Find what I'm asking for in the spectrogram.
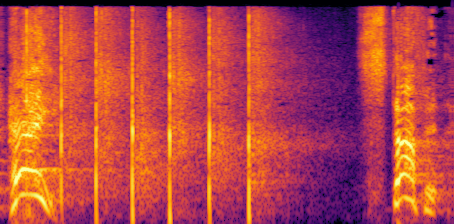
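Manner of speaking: high, loud "Hey, stop it", then a slow firm "Turn your focus"; firm call to stop. Retold or imitated. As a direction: cut him off and turn him around. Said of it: "especially when it's Jesus going".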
